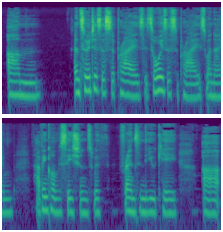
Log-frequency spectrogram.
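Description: A woman researcher and writer from Trinidad, answering interview questions in a measured, earnest way. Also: low voice, a little mellow, no room sound.

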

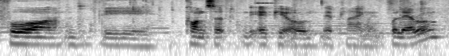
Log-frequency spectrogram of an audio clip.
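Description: Halting man explaining over loud background music. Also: medium pitch, fairly even intonation, creaky. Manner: halting, thinking aloud while working. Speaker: radio sound engineer. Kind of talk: informal explanation in an interview. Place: large town hall concert venue. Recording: loud orchestra practice behind the voice. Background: orchestra musicians practising.

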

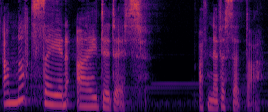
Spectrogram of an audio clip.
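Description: A woman playing a possessive middle-aged mother in a confiding dramatic monologue, smug, mock-innocent and quietly malicious. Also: medium pitch, very animated, unhurried, soft background music. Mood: coolly self-justifying. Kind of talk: dramatic monologue, confiding fiction podcast narration.

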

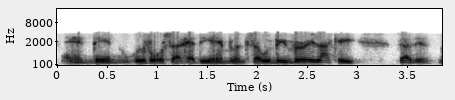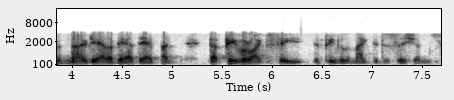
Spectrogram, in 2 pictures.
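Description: A New Zealand man speaking as a town mayor in a phone interview, with a croaky voice and an earnest, rambling way of talking that restarts words. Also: lowish voice, brisk, dry recording. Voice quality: croaky, gravelly voice. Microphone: phone line. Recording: tinny phone line, dry.

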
